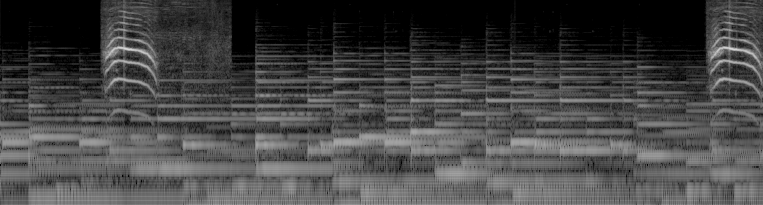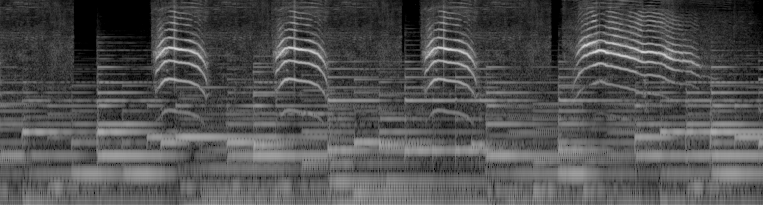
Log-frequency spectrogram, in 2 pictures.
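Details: Tiny stray kitten crying desperately beside a trash can; loud, rising-then-falling meows come in bursts every few seconds, some doubled, over steady piano music playing throughout.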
